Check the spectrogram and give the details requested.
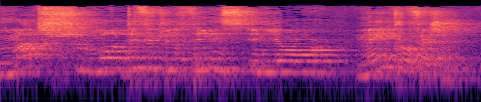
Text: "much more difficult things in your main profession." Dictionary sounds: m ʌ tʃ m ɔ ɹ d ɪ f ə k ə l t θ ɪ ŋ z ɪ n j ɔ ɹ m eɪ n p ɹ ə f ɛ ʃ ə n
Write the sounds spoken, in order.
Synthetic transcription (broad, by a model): m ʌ tʃ m ɔ ɹ d ɪ f ə k ə l t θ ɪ ŋ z ɪ n j ɔ ɹ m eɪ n p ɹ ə f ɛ ʃ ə n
